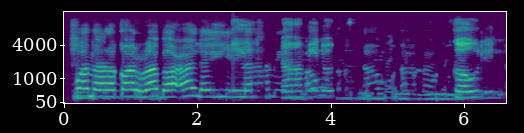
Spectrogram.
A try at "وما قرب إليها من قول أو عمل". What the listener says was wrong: لمبا نہیں کرنا. وما قرب إليها من قول أو عمل.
